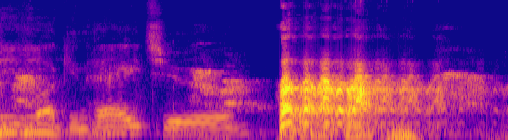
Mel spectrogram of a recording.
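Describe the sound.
A dog barks: a few short tonal yelps, then one loud, harsh bark that trails off over several seconds.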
